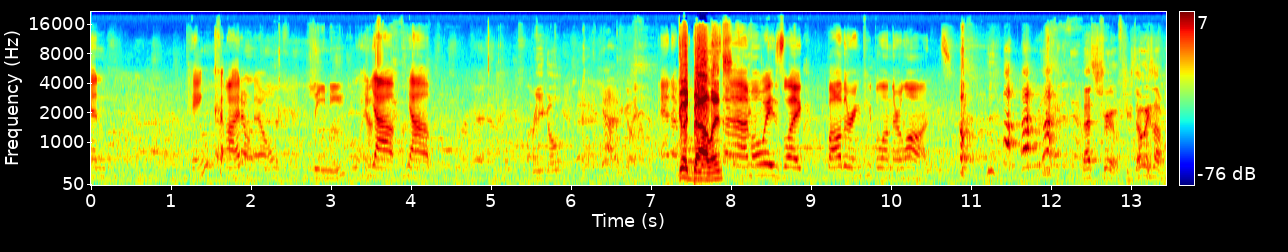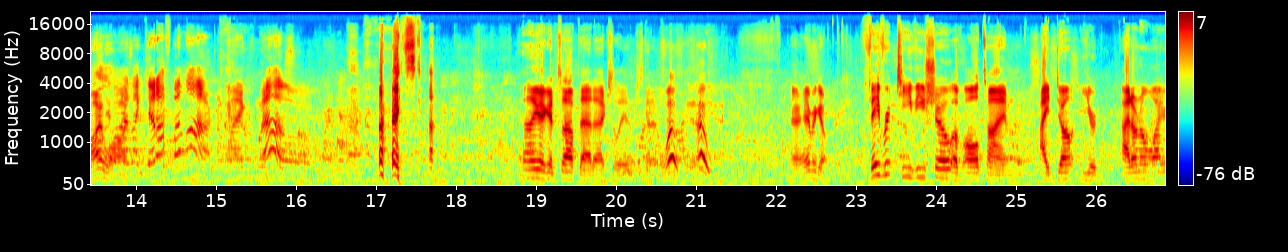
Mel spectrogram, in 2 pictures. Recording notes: All live from Toronto Fan Expo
